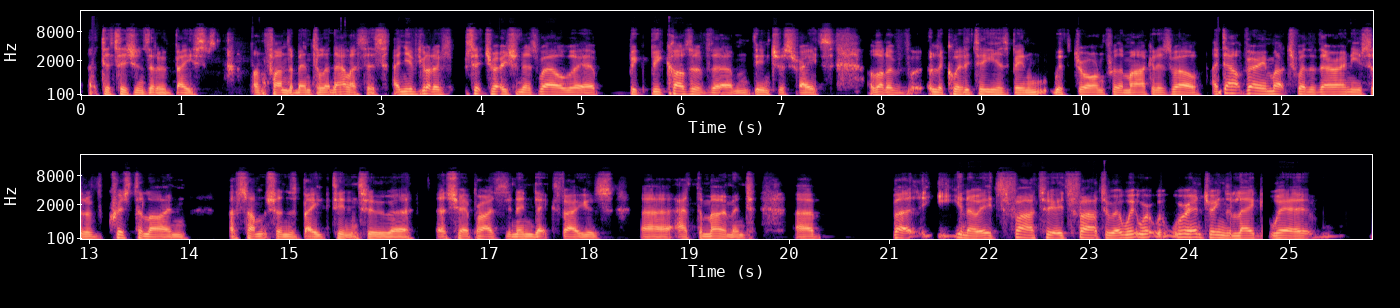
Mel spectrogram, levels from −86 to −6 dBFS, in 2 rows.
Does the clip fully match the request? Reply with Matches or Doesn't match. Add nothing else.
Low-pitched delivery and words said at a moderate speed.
Matches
